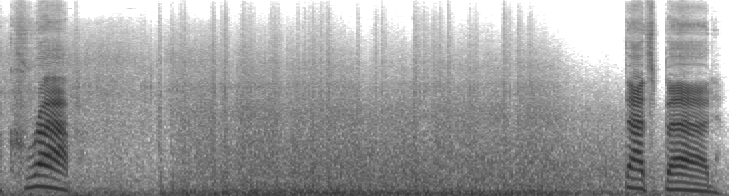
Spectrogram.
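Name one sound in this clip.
A loud explosion booms and rumbles, then slowly dies away.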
